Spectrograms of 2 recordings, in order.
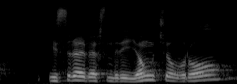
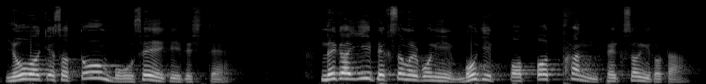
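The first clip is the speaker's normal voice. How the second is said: loud, declaimed Bible verse, slowing toward the end; solemn scripture reading; 2 semitones higher, 10 dB louder, slower than usual. Acted. Reads the scripture verses aloud.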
